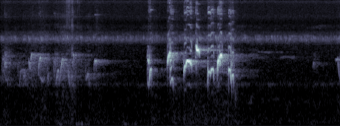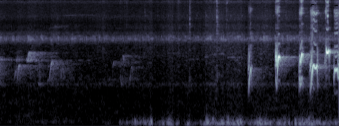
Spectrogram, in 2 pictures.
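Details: Caged olive-winged bulbul used as a trapping decoy gives bursts of liquid, warbling chatter. A short phrase is followed by a louder bubbly cluster, then a pause, then another rapid rollicking phrase over low rumbling background noise.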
